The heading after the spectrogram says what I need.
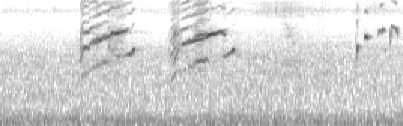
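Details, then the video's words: Young canary starting to sing actively: two bright, fast down-sweeping phrases with sliding whistled notes, then a short burst of sharp chirps at the end, over a low steady background hum. "suara burung kenari paud mulai gacor"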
